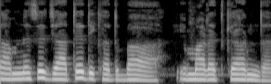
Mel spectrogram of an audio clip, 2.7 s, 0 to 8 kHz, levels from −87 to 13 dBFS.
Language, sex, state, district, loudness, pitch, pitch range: Bhojpuri, female, Uttar Pradesh, Gorakhpur, -15 LUFS, 185 Hz, 175-195 Hz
